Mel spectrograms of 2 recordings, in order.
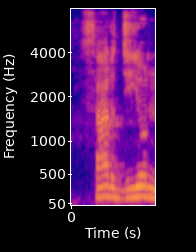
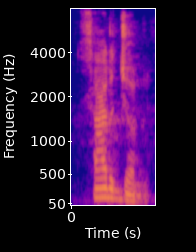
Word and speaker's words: surgeon: আচ্ছা, তারপরে হলো শল্য চিকিৎসক, ঠিক আছে, এটা হবে সার্জন, সার্জিয়ন নয়, সার্জন, SURGEON, এই যে SURGEON, সার্জন।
